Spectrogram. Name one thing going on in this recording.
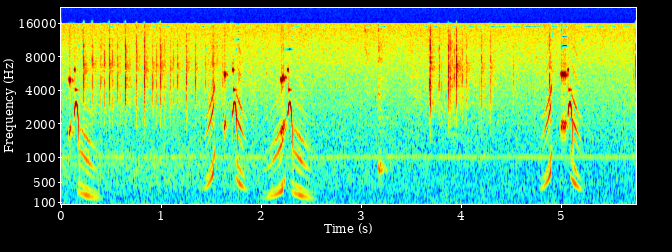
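Video game sound effects whoosh in quick rising and falling sweeps.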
